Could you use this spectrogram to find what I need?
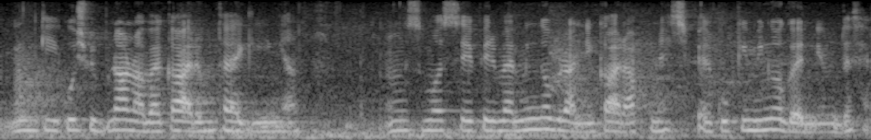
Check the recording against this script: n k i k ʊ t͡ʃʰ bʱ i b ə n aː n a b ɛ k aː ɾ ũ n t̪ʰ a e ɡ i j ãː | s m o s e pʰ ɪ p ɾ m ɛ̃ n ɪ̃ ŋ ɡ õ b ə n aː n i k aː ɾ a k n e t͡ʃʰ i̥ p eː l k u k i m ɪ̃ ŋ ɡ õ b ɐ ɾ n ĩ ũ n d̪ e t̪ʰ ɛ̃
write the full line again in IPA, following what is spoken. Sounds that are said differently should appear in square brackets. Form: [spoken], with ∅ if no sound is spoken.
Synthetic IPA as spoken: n k i k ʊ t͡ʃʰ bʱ i b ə n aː n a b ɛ k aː ɾ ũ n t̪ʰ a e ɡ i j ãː | s m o s e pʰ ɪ [∅] ɾ m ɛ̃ [m] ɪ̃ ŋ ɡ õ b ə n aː n i k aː ɾ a [p] n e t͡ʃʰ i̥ p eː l k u k i m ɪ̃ ŋ ɡ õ [ɡ] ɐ ɾ n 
